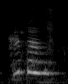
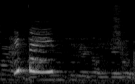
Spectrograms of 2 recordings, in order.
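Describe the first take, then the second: First: 하이파이브 high, quick fall; short high command. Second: 하이파이브 sung high and slow, falling; high drawn-out command. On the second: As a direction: stretch 하이파이브 high then fall. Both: Shown as a demonstration. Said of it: "하이파이브 repeated command".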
